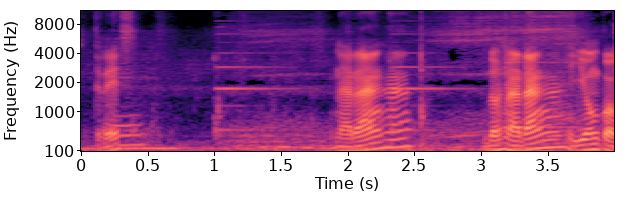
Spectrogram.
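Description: An arcade machine plays electronic beeps and tones.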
